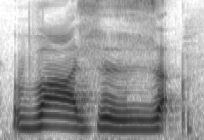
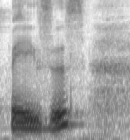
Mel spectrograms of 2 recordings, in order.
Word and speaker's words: vases: So glasses, vases. It's not vases. You can also pronounce it as vases, but the correct pronounce is vases, vases, vase, vases. Right?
